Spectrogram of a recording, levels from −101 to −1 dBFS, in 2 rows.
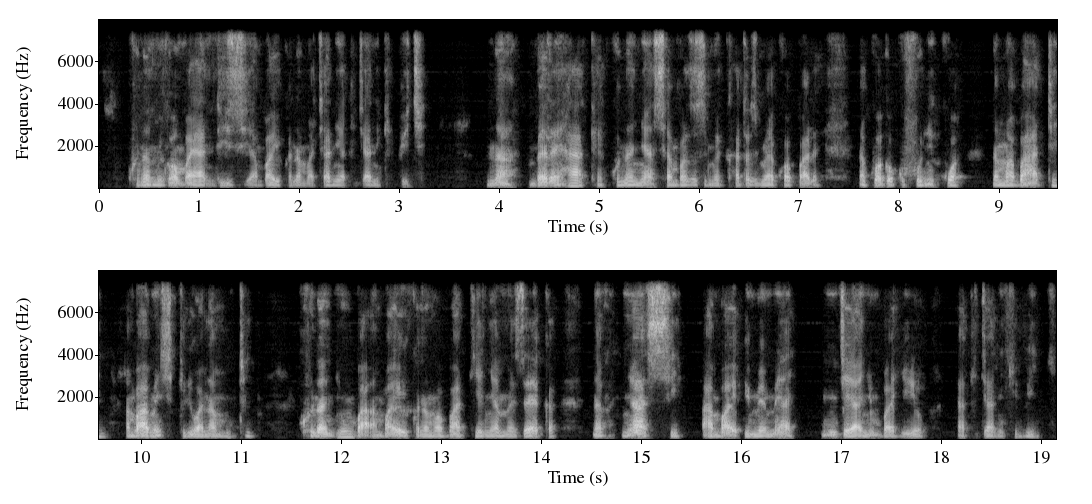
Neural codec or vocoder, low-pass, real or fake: vocoder, 22.05 kHz, 80 mel bands, HiFi-GAN; 7.2 kHz; fake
